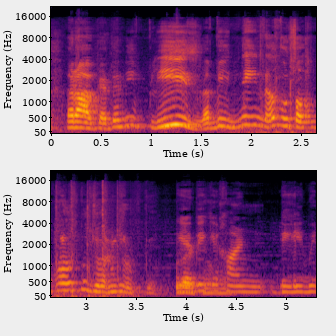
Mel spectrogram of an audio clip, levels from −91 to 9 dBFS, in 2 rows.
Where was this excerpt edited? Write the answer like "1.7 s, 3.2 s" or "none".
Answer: 3.9 s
